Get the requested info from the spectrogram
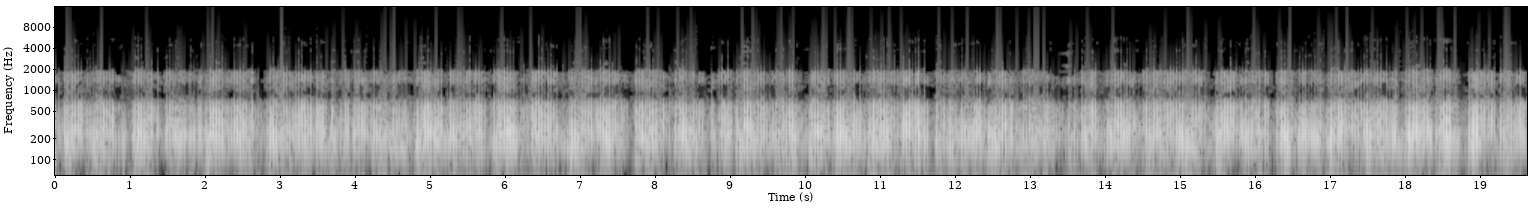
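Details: Contented house cat purring without pause, a dense low vibration throbbing in quick even pulses for the whole stretch, recorded up close in a quiet room.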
